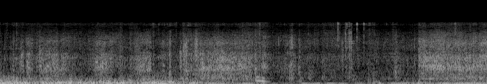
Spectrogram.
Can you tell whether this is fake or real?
real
